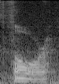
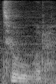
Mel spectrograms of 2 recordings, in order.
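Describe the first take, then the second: First: It begins with a th sound. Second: It begins with a plain t sound. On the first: "The band is actually pronounced Thor" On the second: "we in Sweden would remove the H and say Tor"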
